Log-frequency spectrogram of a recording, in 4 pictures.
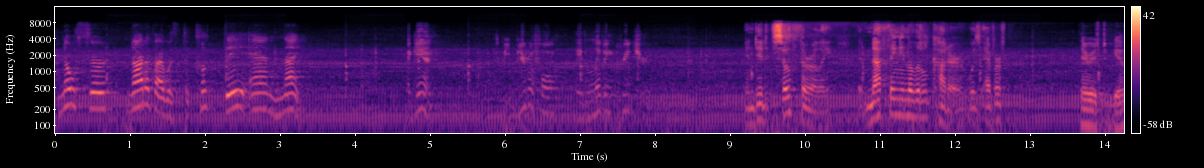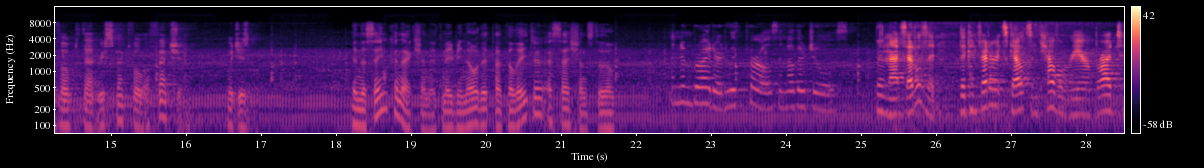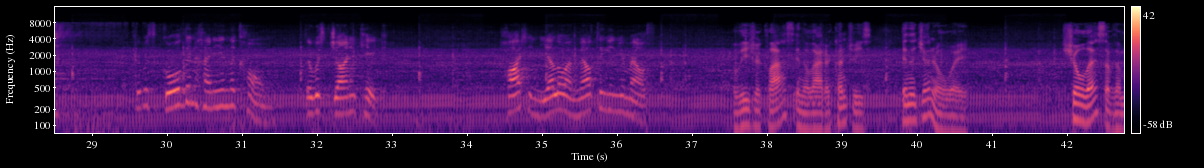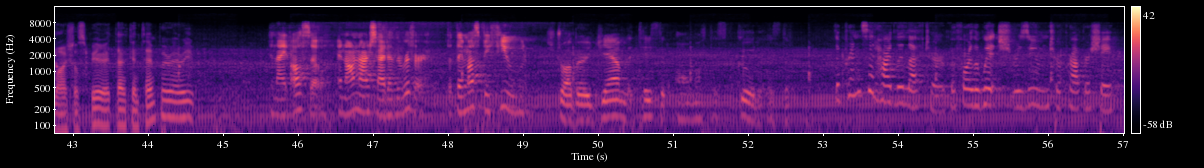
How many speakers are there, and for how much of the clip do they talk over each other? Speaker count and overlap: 7, no overlap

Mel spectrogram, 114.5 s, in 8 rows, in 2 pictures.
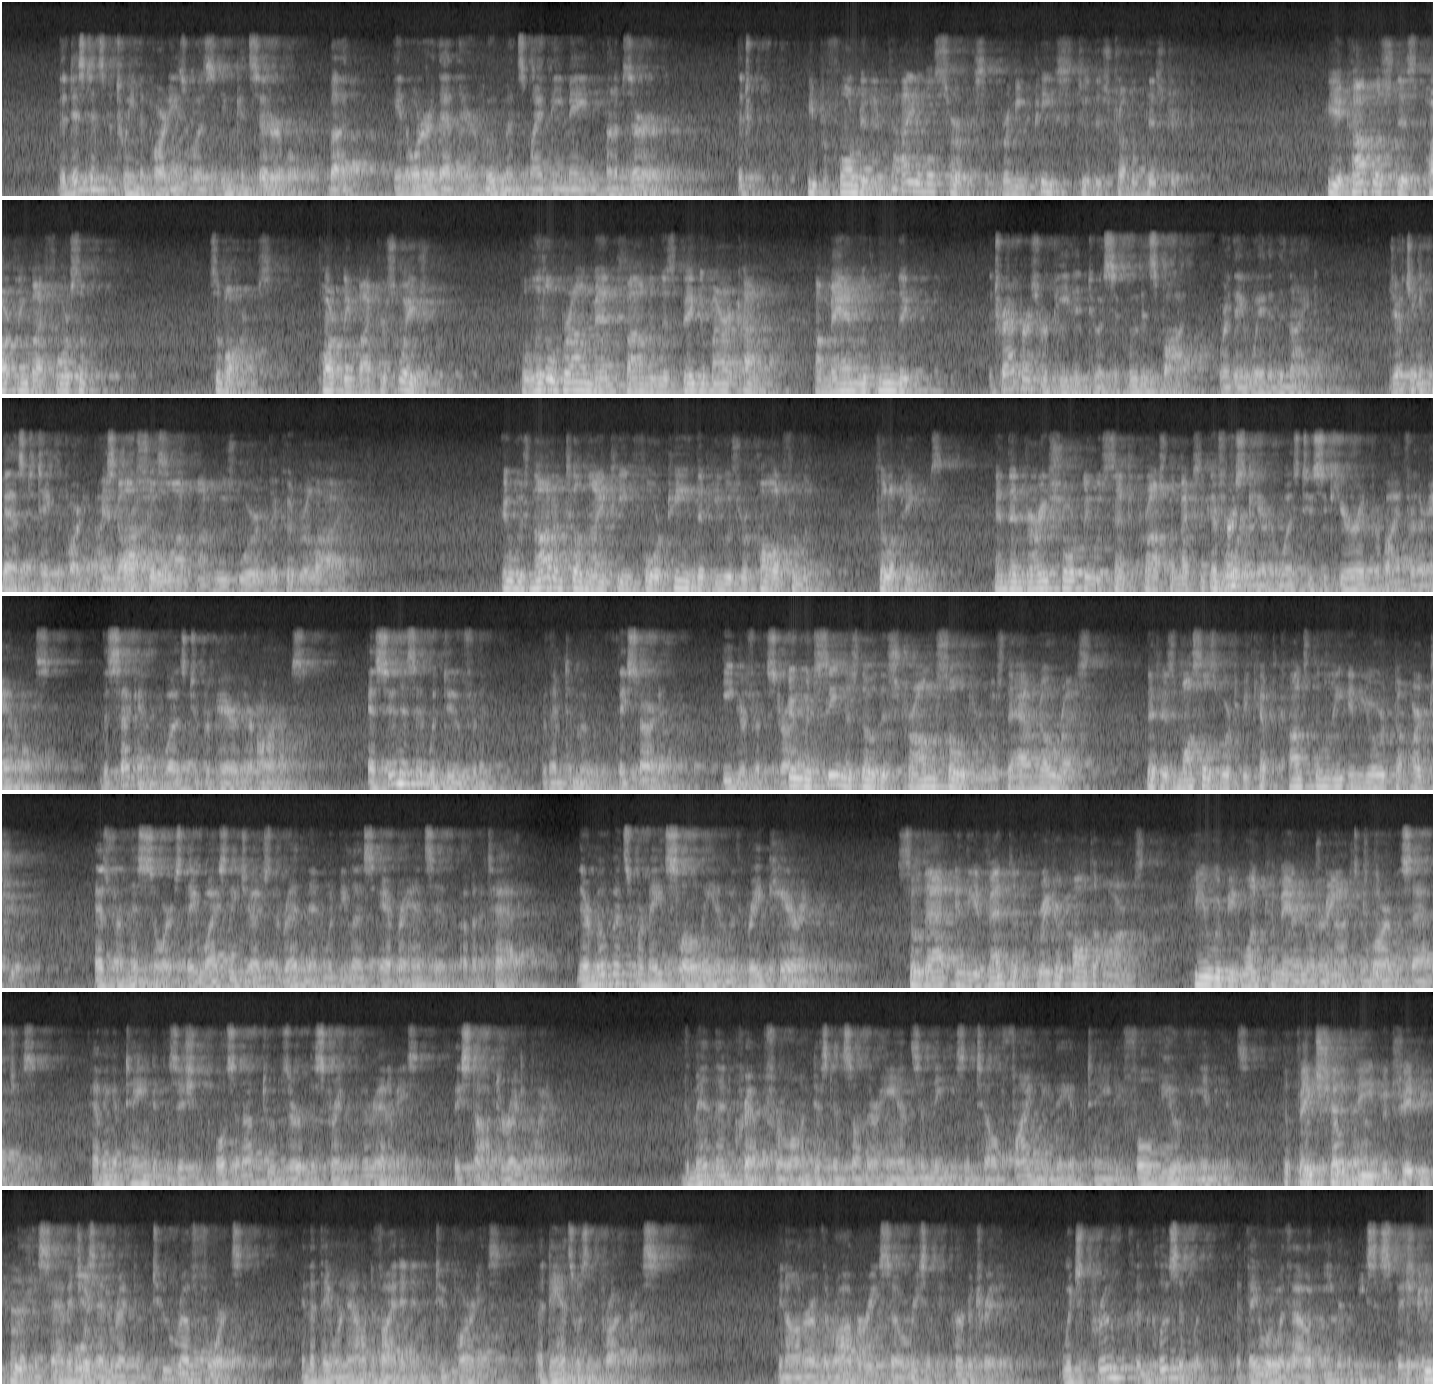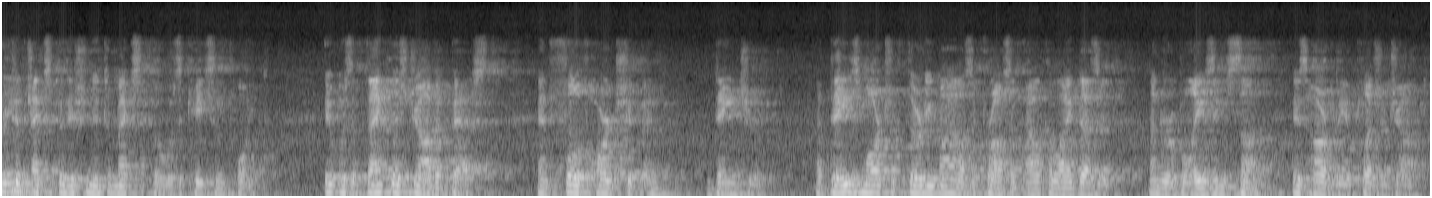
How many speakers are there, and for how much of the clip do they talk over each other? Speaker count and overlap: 2, about 5%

